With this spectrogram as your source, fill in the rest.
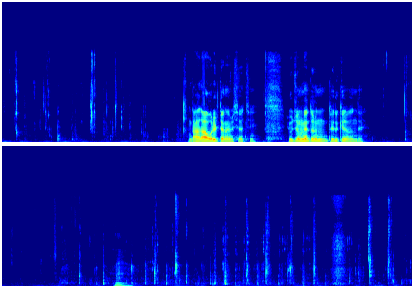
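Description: A man chews food with wet smacking sounds close to a microphone.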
